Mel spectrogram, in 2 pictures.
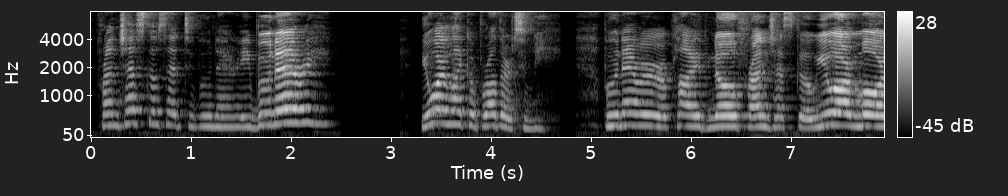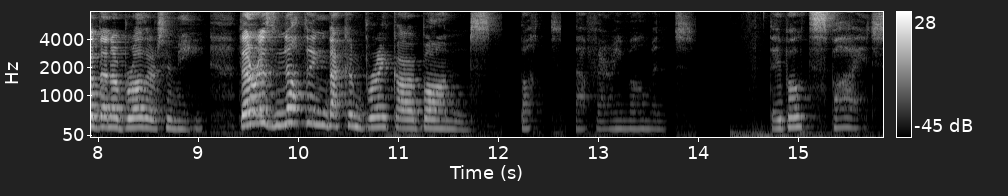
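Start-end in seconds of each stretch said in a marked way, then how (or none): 1.6-11.8 heartfelt declaration. Acted. Boys pledge brotherhood loudly.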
